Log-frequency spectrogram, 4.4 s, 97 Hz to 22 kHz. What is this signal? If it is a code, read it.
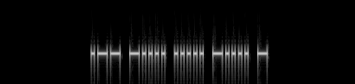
Morse code, heard as a keyed tone, about 30 wpm, 700 Hz. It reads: W656T
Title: Five Challenging Letter-Number Combinations 30wpm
